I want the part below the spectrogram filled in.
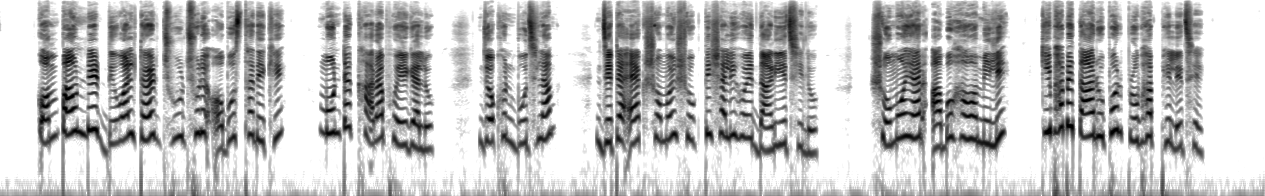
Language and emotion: Bengali, sad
